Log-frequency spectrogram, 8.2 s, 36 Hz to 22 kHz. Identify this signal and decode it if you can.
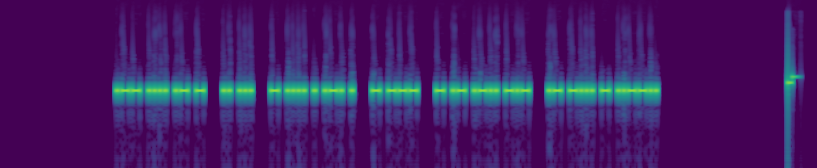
Morse code, heard as a keyed tone, about 41 wpm, 700 Hz. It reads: WHAT IS THERE TO TALK ABT?
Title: Sentences from Top 400 Words and Abbreviations 45wpm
